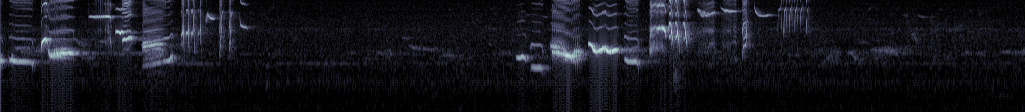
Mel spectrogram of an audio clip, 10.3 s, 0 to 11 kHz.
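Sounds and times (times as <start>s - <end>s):
common blackbird Turdus merula singing fluty notes: 0.0s - 2.6s, 5.2s - 10.2s.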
